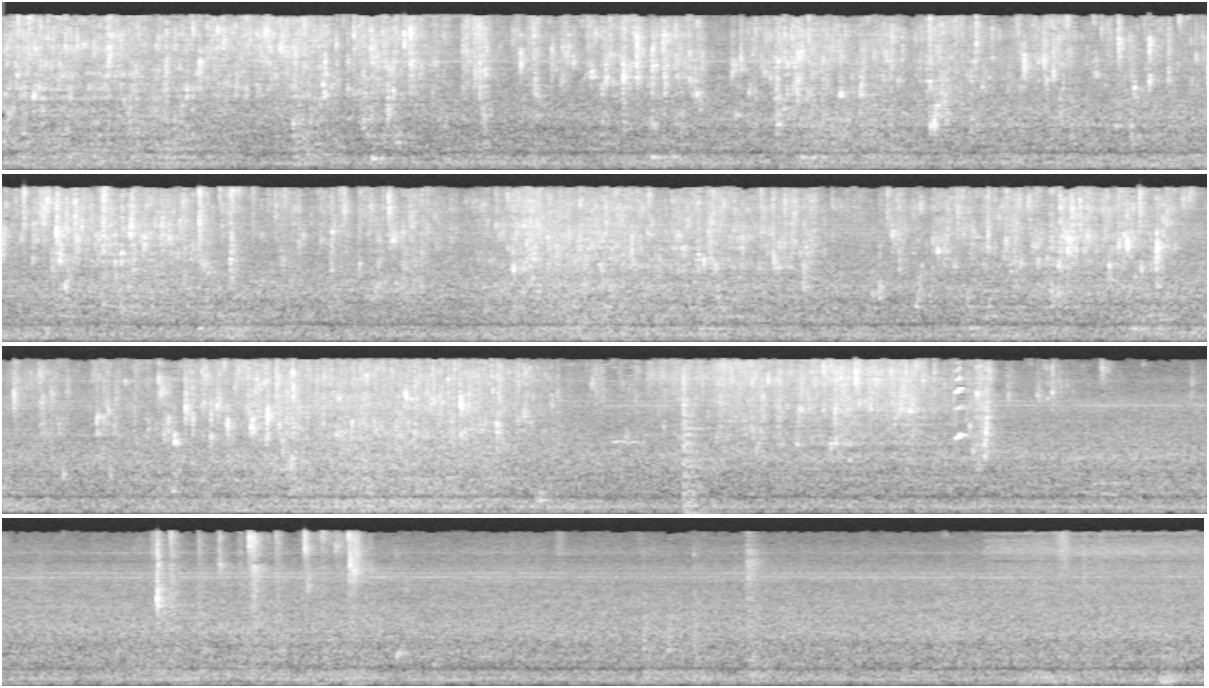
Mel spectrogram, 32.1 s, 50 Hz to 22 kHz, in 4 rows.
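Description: Tap water running and splashing into a stainless steel sink and bowl as fish fillets are rinsed and rubbed by hand. The splashing is busiest for the first two-thirds and thins out after about 22 seconds.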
